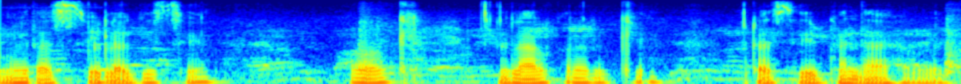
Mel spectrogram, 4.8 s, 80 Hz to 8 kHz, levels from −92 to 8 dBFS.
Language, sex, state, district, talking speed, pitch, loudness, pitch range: Chhattisgarhi, male, Chhattisgarh, Raigarh, 125 wpm, 115 Hz, -20 LUFS, 110-130 Hz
